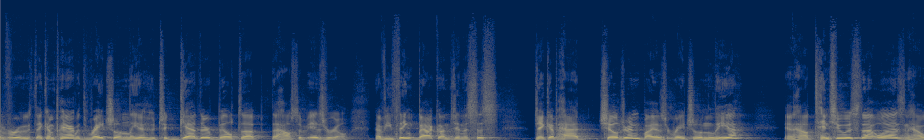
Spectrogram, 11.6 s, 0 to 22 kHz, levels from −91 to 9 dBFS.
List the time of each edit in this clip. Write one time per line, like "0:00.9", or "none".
0:00.9
0:08.3

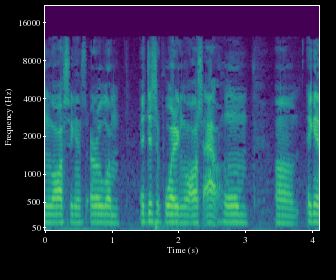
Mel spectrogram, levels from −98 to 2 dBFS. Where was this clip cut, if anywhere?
none

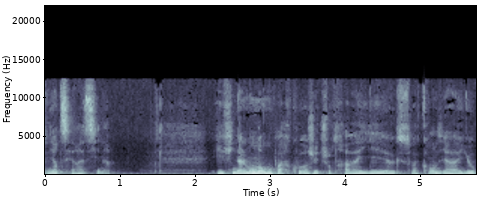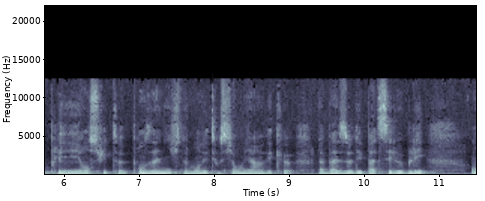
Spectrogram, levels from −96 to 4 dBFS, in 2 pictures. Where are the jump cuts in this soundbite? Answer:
none

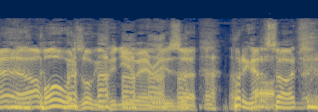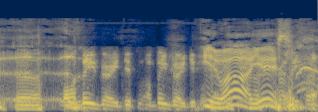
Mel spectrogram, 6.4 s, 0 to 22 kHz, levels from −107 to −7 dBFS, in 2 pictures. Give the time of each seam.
none

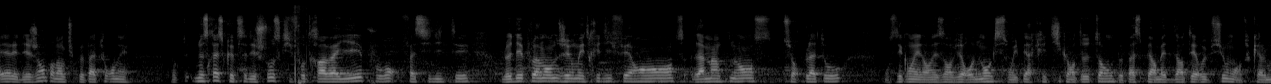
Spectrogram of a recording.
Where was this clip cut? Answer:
0:01.6
0:02.4
0:07.8
0:10.8

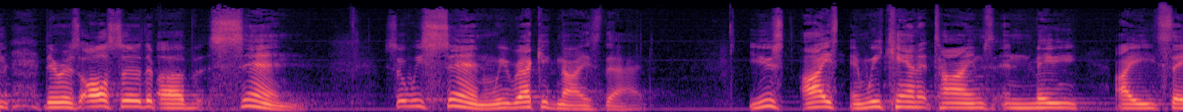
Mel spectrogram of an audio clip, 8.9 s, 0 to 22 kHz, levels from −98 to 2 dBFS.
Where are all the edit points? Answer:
0:01.2
0:03.2
0:05.8
0:06.2

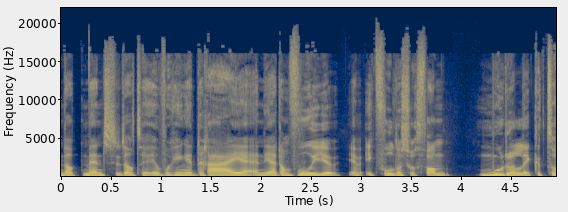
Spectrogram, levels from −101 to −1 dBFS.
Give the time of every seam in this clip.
none

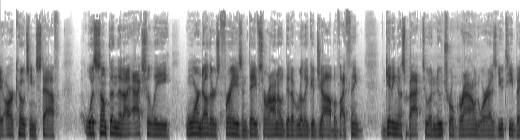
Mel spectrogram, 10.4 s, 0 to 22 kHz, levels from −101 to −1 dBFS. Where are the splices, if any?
0:04.4

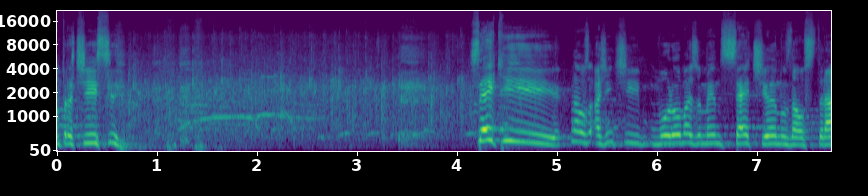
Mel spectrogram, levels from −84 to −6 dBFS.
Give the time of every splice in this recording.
0:05.1

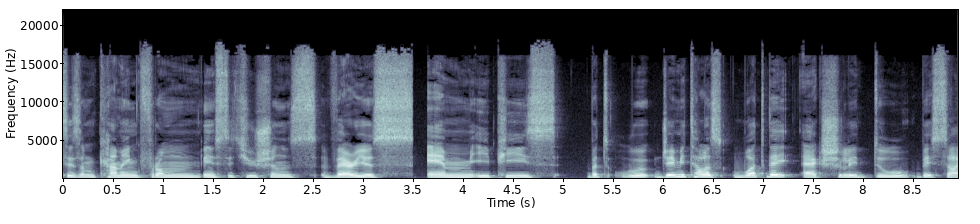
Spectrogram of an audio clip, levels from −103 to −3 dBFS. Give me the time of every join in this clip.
0:01.4
0:03.5
0:07.0

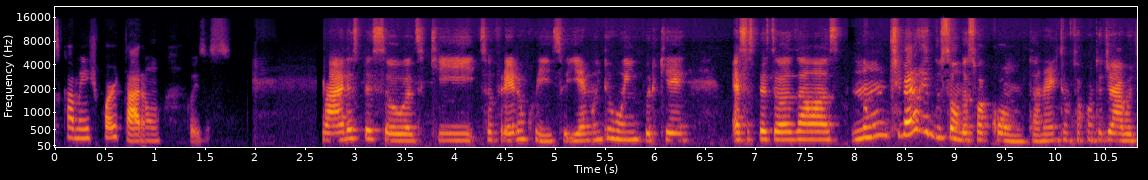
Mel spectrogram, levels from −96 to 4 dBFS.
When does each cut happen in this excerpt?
0:01.3
0:02.7
0:07.9

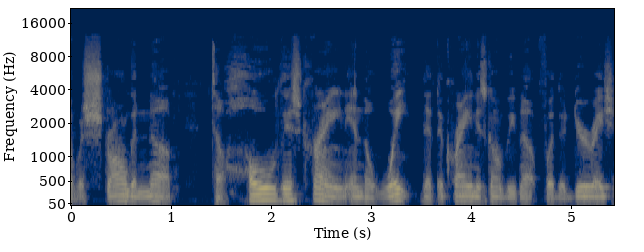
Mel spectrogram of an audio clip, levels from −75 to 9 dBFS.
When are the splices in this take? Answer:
0:04.5

